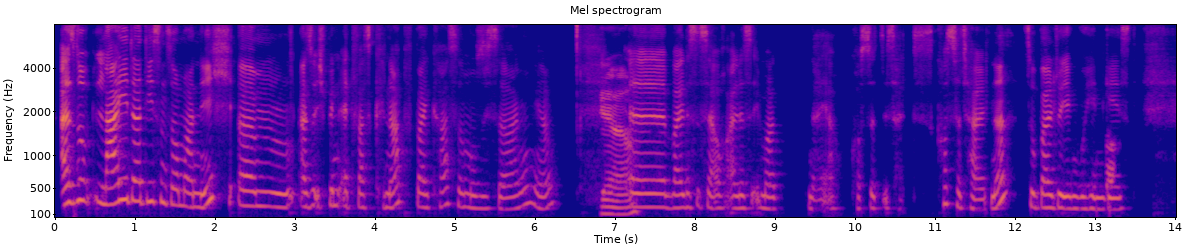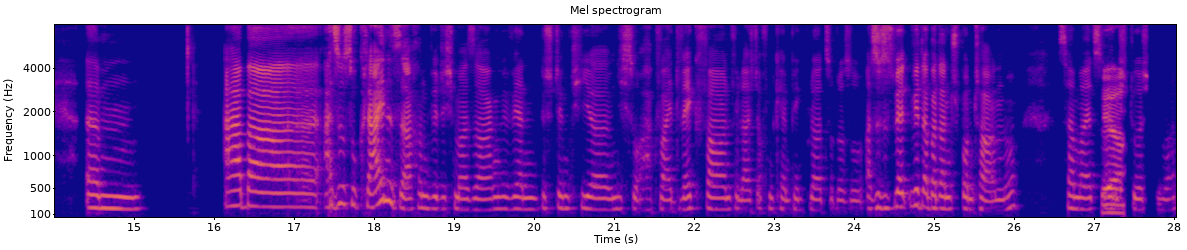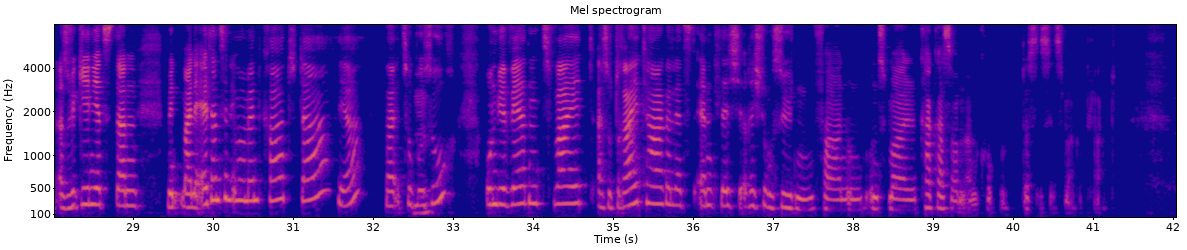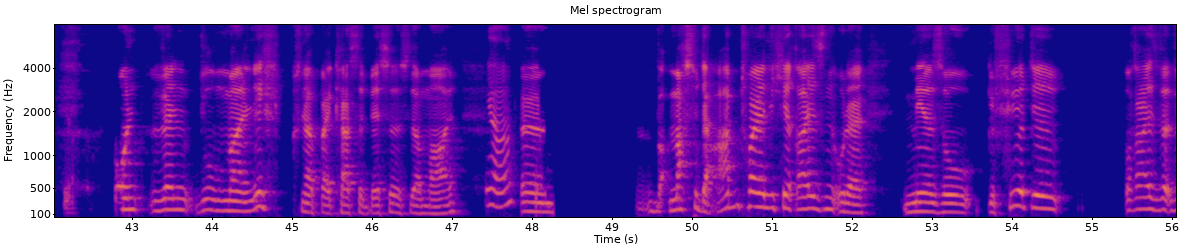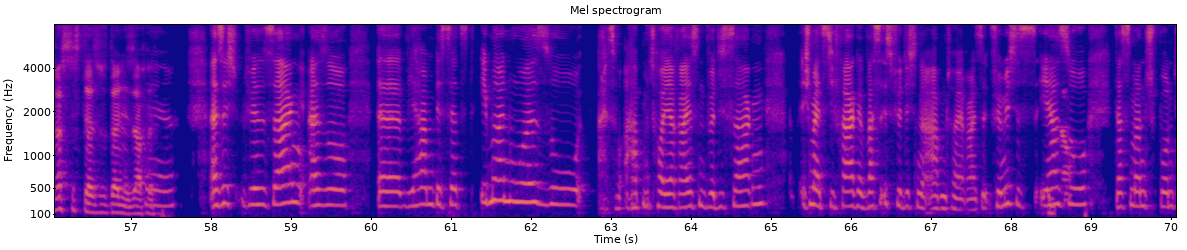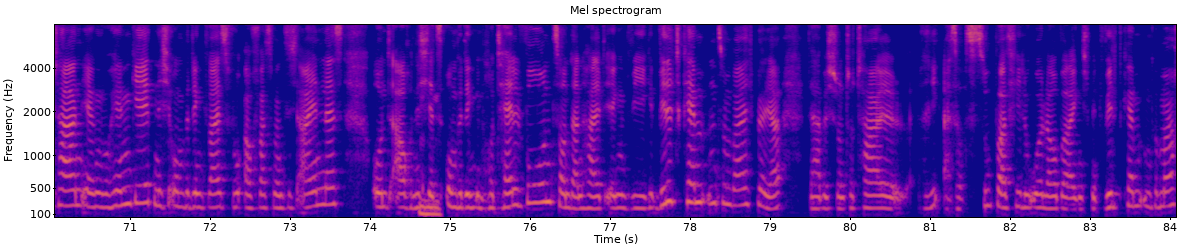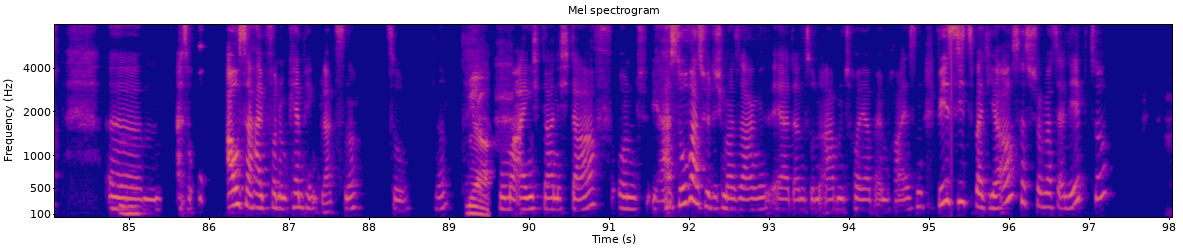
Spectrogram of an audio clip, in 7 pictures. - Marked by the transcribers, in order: tsk; unintelligible speech; tsk; other background noise; tapping
- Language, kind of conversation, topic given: German, unstructured, Was bedeutet für dich Abenteuer beim Reisen?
